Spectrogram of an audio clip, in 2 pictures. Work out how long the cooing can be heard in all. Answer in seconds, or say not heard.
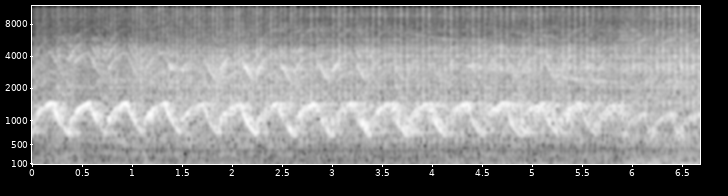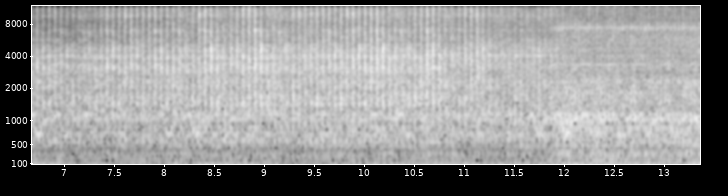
not heard.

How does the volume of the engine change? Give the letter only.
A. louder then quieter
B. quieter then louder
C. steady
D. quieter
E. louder
E.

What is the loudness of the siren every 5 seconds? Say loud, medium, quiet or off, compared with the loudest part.
loud, medium, medium.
